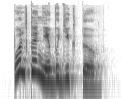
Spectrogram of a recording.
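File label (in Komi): пӧльтӧ небыдик тӧв, Komi, female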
